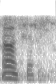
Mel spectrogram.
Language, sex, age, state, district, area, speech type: Kannada, female, 30-45, Karnataka, Vijayanagara, rural, conversation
